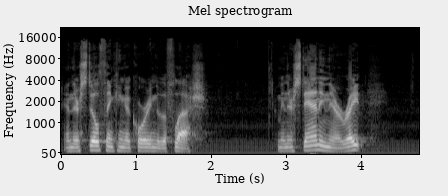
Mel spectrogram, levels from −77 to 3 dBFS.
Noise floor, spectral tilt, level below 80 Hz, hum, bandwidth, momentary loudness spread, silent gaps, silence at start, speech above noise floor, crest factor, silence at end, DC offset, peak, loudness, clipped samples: -52 dBFS; -4 dB/octave; -56 dBFS; 60 Hz at -50 dBFS; 15.5 kHz; 10 LU; none; 0.05 s; 32 dB; 18 dB; 0.6 s; under 0.1%; -4 dBFS; -20 LUFS; under 0.1%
